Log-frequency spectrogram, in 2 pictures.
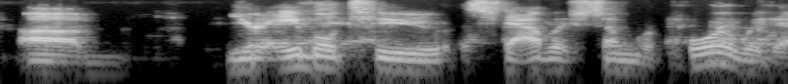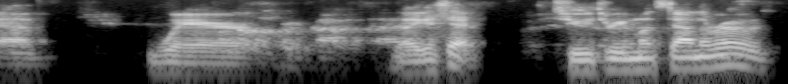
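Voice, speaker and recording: A man giving a conversational training talk as a coach, explaining things step by step with example lines. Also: a bit bright. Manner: explanatory, acts out example pitches in quotes. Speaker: podcast coach. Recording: dull, muffled lo-fi audio.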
